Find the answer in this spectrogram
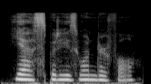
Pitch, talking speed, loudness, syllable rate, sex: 210 Hz, 160 wpm, -17 LUFS, 5.0 syllables/s, female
